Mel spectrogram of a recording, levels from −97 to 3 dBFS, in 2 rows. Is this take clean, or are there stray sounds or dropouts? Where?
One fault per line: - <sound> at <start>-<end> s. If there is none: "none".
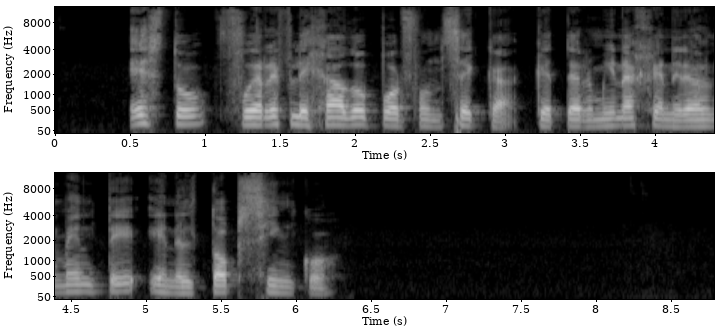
none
